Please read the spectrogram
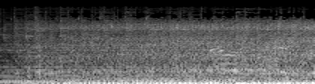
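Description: A vehicle engine running with a steady low rumble that fades in during the first second and then holds.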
